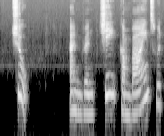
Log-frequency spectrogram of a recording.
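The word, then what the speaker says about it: ちゅ: When chi combines with small u, it should be pronounced as chu.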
